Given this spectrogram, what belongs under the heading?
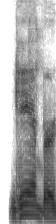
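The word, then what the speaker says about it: Gamburd: Give me the pronunciation of your last name. Gamber.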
